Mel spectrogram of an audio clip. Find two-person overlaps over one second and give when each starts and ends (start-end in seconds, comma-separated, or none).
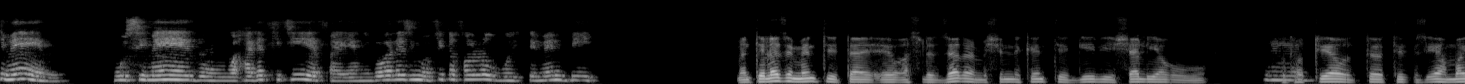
none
